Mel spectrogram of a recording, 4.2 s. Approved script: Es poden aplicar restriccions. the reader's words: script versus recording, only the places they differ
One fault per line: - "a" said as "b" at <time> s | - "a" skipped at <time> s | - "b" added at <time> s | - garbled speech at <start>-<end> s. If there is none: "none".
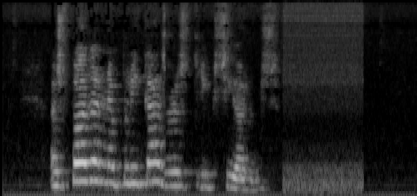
none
